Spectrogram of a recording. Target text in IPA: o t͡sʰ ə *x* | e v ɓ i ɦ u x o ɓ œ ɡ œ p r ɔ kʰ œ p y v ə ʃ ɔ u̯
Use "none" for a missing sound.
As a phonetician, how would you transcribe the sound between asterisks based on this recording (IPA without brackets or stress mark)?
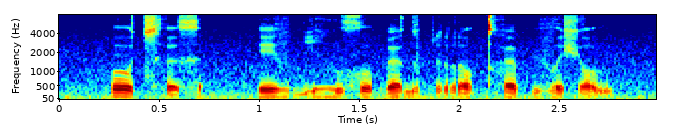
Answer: x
